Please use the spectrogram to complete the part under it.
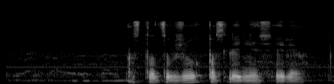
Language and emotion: Russian, neutral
